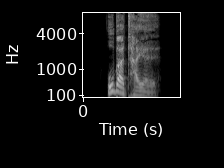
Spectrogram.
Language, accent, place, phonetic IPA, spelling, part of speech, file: German, Germany, Berlin, [ˈoːbɐˌtaɪ̯l], Oberteil, noun, De-Oberteil.ogg
- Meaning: 1. upper part of something 2. top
